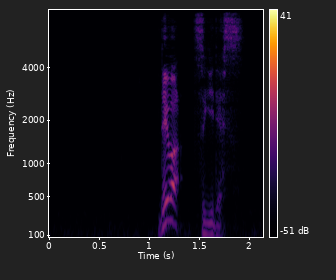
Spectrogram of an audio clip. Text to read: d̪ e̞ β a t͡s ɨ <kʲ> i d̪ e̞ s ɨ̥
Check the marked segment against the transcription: incorrect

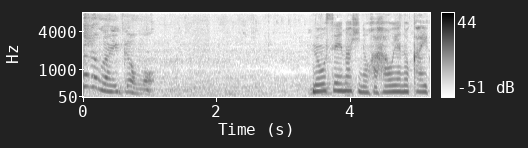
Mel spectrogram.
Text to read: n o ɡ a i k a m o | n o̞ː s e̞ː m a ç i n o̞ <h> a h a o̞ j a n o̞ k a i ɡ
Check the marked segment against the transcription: correct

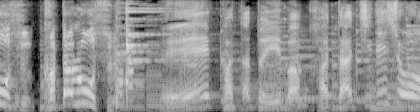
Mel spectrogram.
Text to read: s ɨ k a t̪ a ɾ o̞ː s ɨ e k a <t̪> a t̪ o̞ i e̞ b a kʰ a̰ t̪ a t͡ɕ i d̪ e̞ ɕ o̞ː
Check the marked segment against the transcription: correct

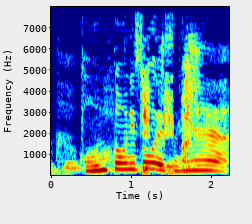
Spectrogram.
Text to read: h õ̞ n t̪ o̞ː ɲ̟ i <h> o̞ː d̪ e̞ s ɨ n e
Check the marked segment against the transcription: incorrect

